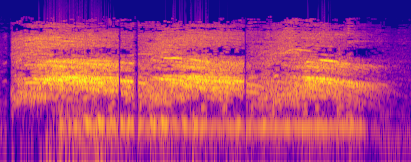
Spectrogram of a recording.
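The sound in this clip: An audience at a yatra gathering loudly and enthusiastically cheering and whooping to welcome two guests. The roar is dense and sustained for about six seconds, with a couple of brief dips.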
